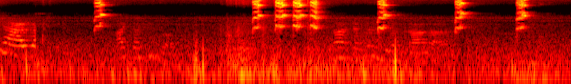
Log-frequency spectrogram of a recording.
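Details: Cockatiels in a breeding colony: short, high, ringing chirps come singly and in a quick triple burst, about every half second to second, over low background rumble and faint clatter.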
